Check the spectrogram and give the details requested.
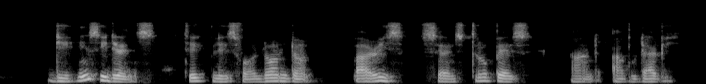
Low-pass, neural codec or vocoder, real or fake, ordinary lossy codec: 7.2 kHz; vocoder, 22.05 kHz, 80 mel bands, HiFi-GAN; fake; none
